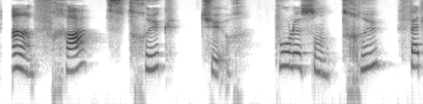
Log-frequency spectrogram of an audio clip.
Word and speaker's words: infrastructure: Pour prononcer le r français, essayez d'imaginer que vous faites des gargarismes dans votre salle de bain.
